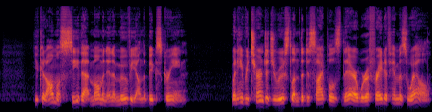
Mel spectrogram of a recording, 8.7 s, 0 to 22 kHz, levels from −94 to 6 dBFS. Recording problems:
thin; very; fading below 350 Hz

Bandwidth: 17.5 kHz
